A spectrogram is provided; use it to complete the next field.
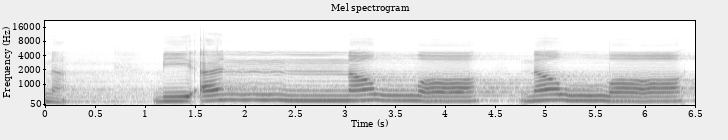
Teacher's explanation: sebelum lafaz jalalah itu berharakat fathah yaitu Na bianallah nallah jadi lnya tebal dengan posisi semua permukaan Sisi ujung lidah itu menempel di langit · Jadi la-nya tebal dengan posisi semua permukaan sisi ujung lidah itu menempel di langit. Kemudian la dibaca panjang, ada harokat fathah berdiri tegak. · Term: tafkhim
